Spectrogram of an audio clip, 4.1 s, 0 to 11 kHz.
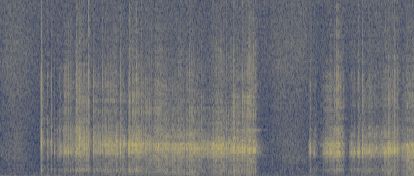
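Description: Long nails scratch across a hollow, textured 3D-printed plastic moon lamp sphere that is held while glowing white. The result is a dry, raspy scraping centered around 1.5–2 kHz. It runs steadily for about two seconds, stops briefly, then returns in shorter strokes.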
